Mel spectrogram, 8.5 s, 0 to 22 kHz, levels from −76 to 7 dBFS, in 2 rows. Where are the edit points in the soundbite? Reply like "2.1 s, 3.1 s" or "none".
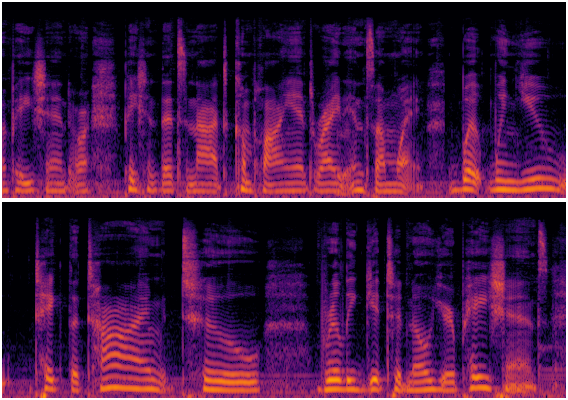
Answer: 3.3 s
